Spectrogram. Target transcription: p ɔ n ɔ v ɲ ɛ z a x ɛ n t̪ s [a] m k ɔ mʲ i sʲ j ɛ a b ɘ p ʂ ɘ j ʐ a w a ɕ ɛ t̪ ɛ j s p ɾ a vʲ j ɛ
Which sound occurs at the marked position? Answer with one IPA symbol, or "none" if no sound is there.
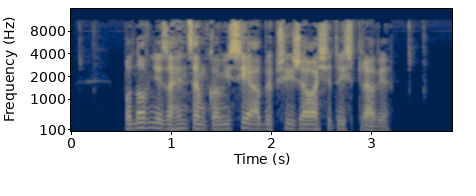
a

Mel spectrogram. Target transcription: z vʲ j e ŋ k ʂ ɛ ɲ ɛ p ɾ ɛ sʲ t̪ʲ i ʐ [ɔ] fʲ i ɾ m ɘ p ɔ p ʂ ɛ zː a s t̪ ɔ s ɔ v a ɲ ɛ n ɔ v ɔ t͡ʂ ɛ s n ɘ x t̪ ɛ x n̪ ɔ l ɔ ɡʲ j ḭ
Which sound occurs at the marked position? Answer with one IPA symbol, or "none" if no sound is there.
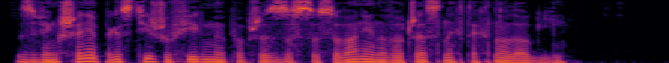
u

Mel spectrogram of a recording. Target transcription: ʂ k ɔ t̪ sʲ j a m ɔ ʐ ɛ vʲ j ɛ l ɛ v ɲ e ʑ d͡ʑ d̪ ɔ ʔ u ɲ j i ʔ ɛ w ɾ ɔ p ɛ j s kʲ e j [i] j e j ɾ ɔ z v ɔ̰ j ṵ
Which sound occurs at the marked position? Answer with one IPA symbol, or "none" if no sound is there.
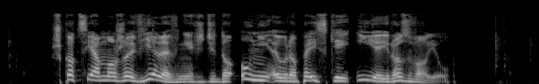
i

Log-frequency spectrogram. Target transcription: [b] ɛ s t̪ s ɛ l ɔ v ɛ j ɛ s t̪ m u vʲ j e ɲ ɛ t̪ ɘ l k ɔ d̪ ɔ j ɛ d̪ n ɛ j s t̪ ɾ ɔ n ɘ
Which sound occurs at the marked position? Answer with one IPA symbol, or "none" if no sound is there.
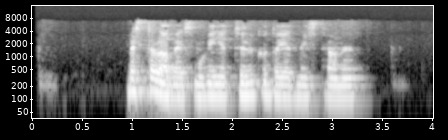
b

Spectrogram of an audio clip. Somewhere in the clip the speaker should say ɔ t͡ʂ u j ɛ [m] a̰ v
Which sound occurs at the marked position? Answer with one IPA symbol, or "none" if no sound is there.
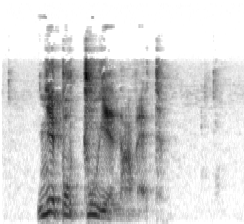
n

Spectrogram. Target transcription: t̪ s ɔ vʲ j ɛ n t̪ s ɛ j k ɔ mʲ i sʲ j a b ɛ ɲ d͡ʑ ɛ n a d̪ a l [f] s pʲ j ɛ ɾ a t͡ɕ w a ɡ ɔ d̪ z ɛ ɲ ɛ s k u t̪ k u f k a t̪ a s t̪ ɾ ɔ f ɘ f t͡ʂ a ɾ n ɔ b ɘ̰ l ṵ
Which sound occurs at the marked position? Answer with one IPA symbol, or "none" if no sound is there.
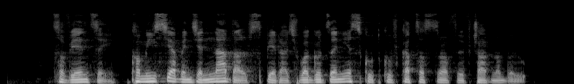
f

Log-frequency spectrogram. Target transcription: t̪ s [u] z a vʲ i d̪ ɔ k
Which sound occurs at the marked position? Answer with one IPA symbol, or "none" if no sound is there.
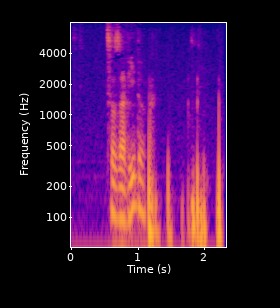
ɔ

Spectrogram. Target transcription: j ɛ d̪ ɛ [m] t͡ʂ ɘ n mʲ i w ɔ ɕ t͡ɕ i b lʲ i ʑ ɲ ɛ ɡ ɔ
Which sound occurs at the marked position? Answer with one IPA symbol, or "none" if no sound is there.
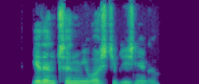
n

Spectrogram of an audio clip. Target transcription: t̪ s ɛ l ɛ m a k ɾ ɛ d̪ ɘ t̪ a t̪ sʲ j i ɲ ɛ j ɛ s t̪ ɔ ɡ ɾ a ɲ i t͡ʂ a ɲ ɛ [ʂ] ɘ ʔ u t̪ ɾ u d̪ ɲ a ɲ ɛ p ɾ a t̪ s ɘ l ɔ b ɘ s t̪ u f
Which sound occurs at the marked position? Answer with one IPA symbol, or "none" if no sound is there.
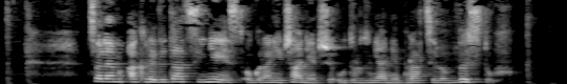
t͡ʂ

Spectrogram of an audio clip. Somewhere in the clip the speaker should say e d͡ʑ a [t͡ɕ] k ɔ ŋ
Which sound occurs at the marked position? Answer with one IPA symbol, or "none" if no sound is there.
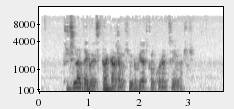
t͡ɕ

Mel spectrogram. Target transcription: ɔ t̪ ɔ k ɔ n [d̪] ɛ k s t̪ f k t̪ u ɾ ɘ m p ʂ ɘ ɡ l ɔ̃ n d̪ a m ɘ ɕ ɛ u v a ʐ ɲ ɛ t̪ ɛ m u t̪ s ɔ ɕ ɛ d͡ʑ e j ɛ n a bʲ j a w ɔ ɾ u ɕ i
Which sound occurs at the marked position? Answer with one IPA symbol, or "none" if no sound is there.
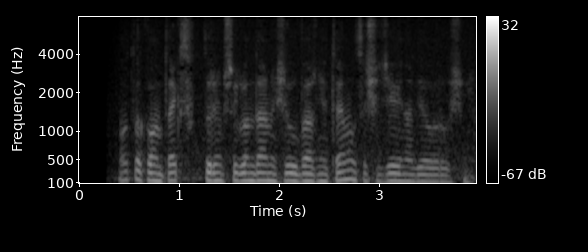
t̪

